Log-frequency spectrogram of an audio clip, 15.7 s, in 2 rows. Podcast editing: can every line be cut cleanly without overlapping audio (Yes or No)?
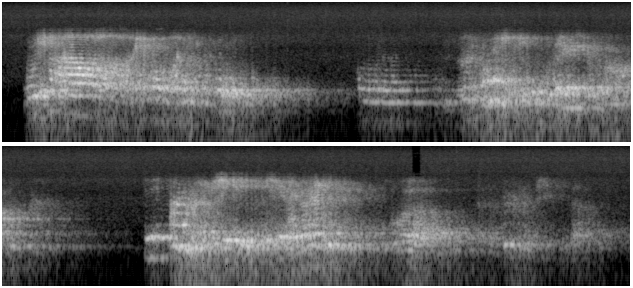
No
